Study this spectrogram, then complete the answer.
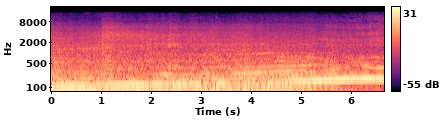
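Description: A sports car engine growls loudly and rises in pitch as the car pulls away.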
